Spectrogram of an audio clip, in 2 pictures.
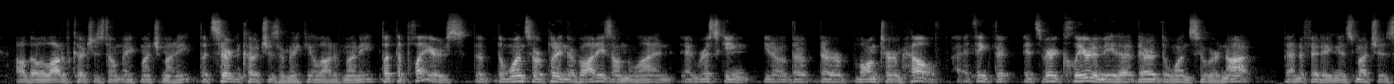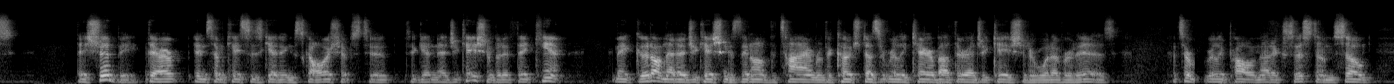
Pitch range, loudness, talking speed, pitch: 105-120 Hz, -26 LUFS, 230 wpm, 110 Hz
